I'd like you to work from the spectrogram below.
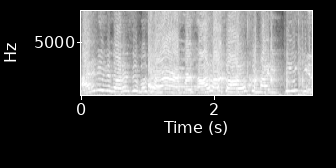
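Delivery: high, loud through laughter; laughing too hard to stay steady. Real, not acted. Both laughing at package.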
